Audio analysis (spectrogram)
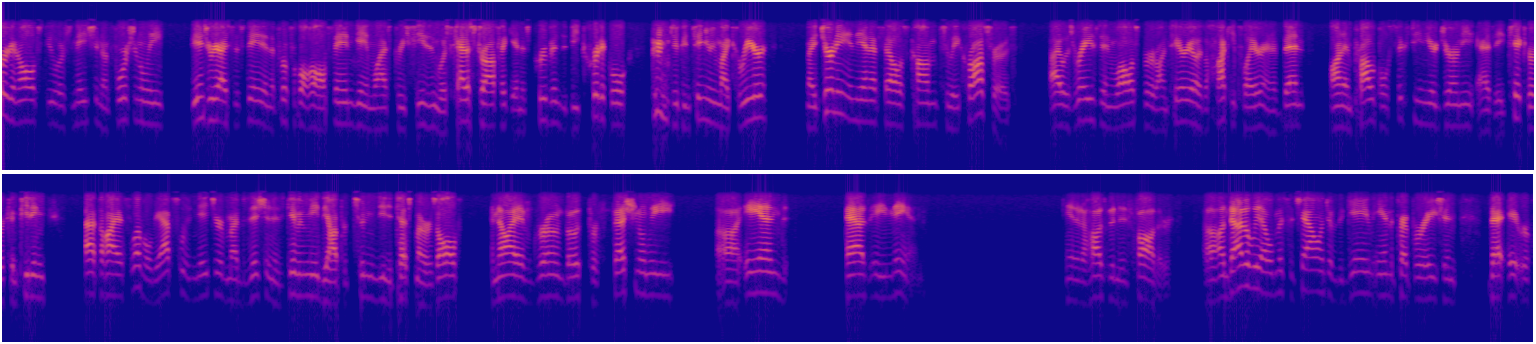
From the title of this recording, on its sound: Live call-in edition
